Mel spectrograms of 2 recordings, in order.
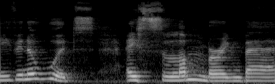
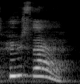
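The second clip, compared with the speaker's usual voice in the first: high, louder startled cry; mouse cries out; 12 semitones higher, 6 dB louder than usual. A narrator's reading. Mouse calling to glowing eyes in the den, high startled cry. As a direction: call out into the dark, alarmed. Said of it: "Mouse cries".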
